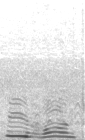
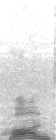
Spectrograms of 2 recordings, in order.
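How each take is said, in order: First: High, loud little ghost voices; little ghosties. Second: Lightly voiced father ghost giving the order; daddy ghost. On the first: Little ghosts answering their daddy, high eager cry. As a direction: squeal it like tiny eager ghosts. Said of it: "cried the two". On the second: Daddy ghost calling to his ghosties, lightly voiced. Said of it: "said the daddy". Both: A narrator's reading.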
